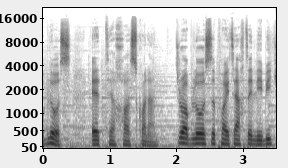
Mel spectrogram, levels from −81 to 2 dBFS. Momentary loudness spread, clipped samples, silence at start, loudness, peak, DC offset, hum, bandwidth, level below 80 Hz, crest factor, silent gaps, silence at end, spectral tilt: 8 LU; under 0.1%; 0 s; -19 LUFS; -2 dBFS; under 0.1%; none; 17.5 kHz; -40 dBFS; 16 dB; none; 0 s; -5 dB/octave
